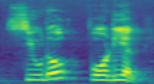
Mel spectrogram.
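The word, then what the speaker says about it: pseudopodia: स्यूडोपोडियल। ठीक है, पेस्डोपोडियल भी कहते थे, इसे स्यूडो कहा जाता है। क्या कहा जाता है? स्यूडोपोडियल। ये साइलेंट होता है यहाँ पर।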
